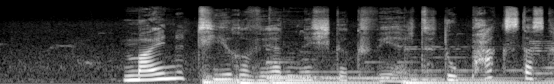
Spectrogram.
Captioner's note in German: wütend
